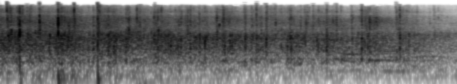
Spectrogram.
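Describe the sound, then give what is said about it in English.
A burst of applause from several people for a spelling of the word chocolate, dense rapid claps at moderate loudness that hold steady for a few seconds before tapering off at the end. “And there was just a little O, but I still think you deserve a clap.”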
